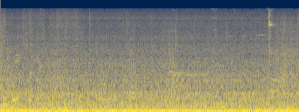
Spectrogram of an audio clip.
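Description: A bus engine hums steadily with a low drone.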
